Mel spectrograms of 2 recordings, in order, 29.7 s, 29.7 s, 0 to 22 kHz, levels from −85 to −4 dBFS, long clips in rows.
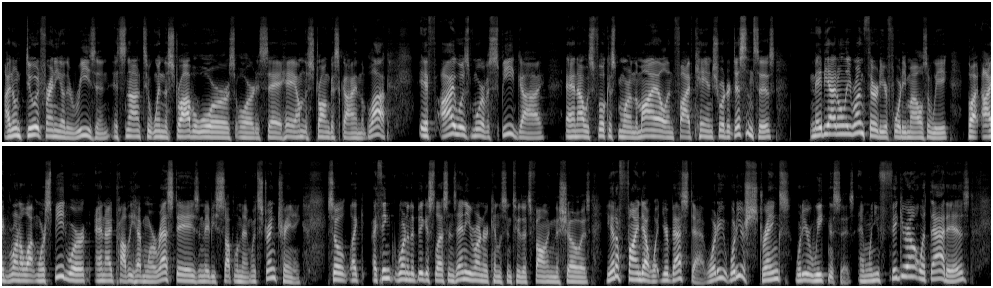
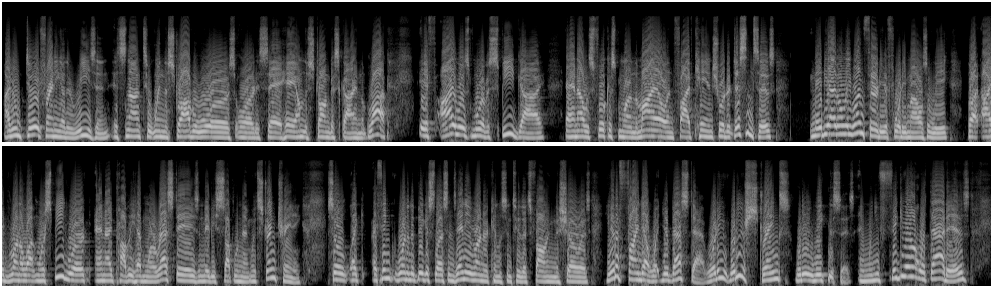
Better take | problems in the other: first | distortion; heavy; 7 dB below the speech

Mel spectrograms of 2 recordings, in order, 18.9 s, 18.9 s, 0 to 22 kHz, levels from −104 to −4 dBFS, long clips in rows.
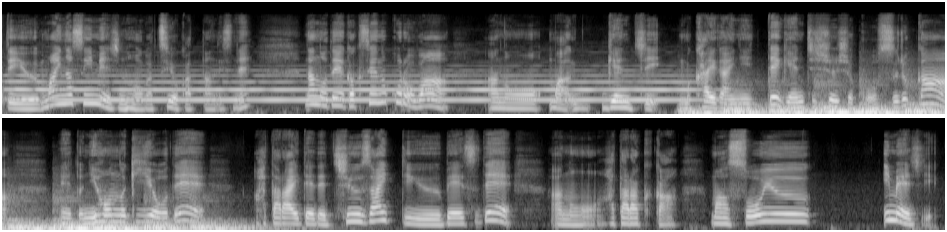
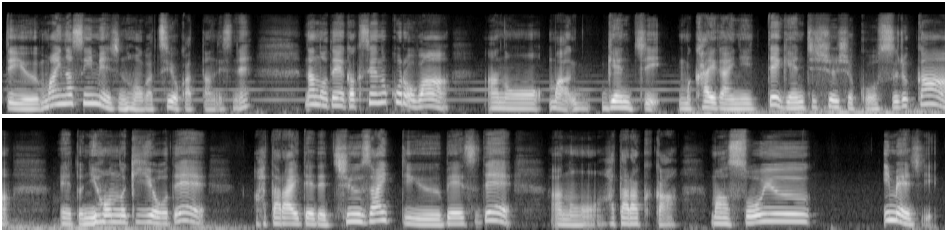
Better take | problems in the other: second | background music; loud; until 11 s; as loud as the speech; faint in the second

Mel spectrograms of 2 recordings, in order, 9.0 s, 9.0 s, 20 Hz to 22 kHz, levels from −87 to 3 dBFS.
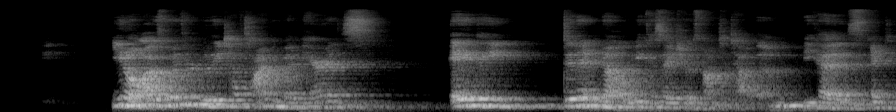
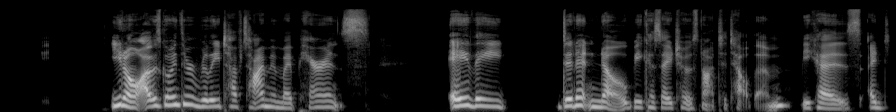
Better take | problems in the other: second | room echo; strong; dies away in 1.3 s // off-mic speech; far

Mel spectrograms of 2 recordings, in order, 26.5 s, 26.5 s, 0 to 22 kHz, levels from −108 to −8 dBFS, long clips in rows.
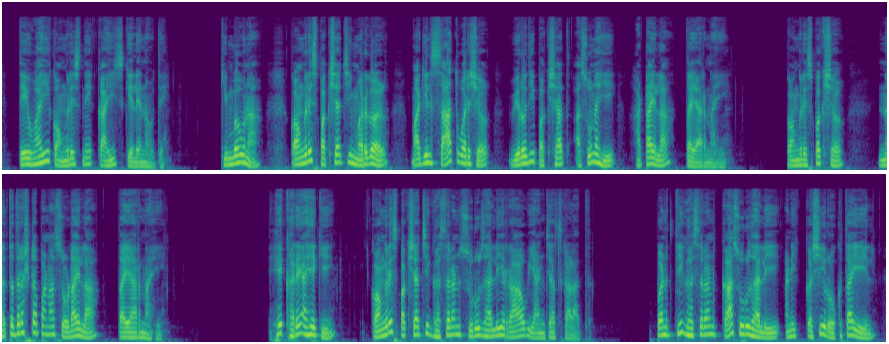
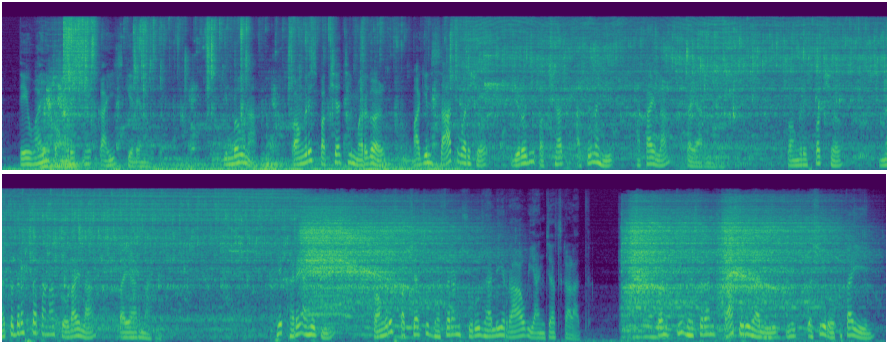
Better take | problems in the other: first | household noises; very loud; throughout; 4 dB above the speech

